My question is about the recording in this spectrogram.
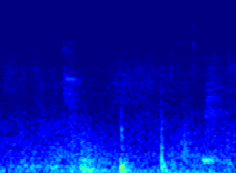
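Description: Low rumbling background noise of a crowded room, with faint murmuring and two short knocks, a little over a second in and about half a second later.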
